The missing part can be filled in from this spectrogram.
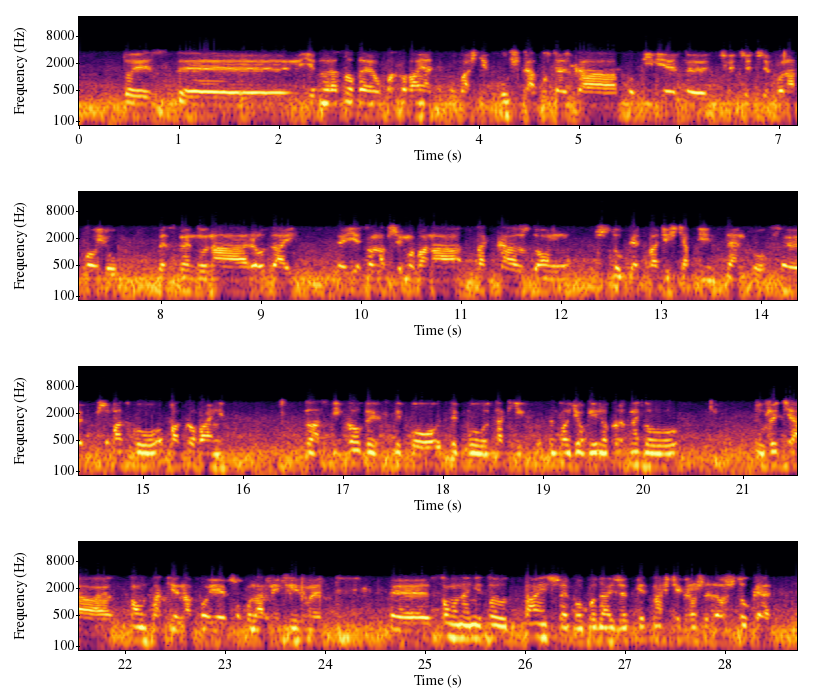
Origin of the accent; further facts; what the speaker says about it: Radom, Masovian Voivodeship, Poland; Wprawdzie pochodzę z Radomia, ale jestem kierowcą auta ciężarowego międzynarodowym.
